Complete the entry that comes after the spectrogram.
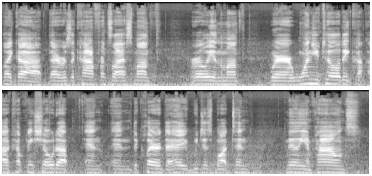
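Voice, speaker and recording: Higher-voiced man over noisy background. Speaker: amateur investor commentator. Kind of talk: unscripted opinion monologue on investing. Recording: clearly noisy, vehicle and outdoor-like background.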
